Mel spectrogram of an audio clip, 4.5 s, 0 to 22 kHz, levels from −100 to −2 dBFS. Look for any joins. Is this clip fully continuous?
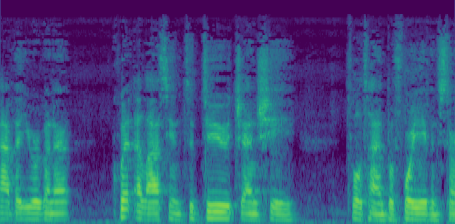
yes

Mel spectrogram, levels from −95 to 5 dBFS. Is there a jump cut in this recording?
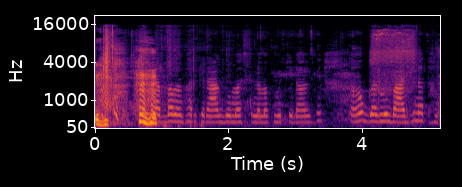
yes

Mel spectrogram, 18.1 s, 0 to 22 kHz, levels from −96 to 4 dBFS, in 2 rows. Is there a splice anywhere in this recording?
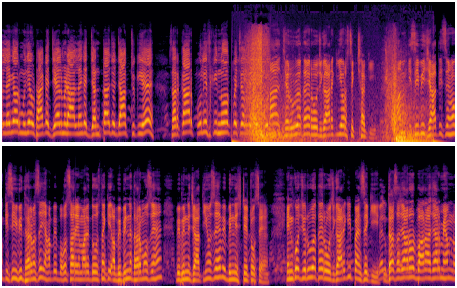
yes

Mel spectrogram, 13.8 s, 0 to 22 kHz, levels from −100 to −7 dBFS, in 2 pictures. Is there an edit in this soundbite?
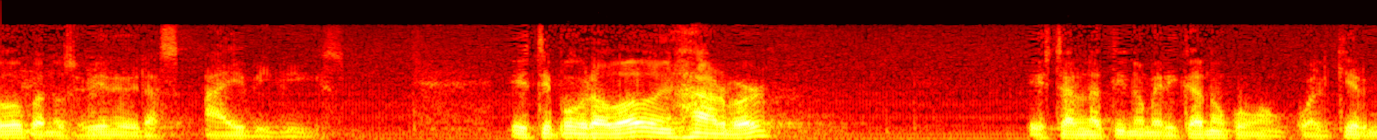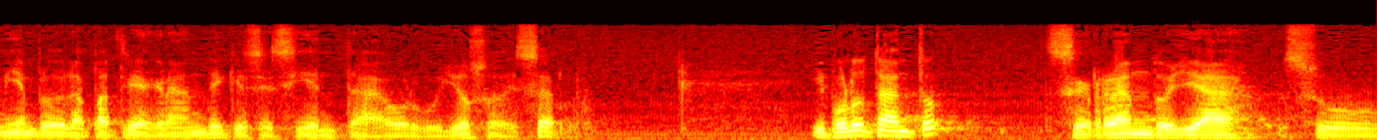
yes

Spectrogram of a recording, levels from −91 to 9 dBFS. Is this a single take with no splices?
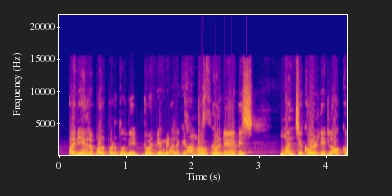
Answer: no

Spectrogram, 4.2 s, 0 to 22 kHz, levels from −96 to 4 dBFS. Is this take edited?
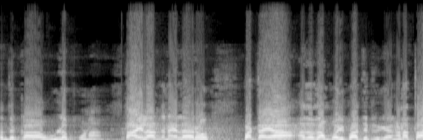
yes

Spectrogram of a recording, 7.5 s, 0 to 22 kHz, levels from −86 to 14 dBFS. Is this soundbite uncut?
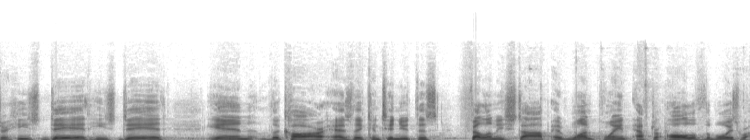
yes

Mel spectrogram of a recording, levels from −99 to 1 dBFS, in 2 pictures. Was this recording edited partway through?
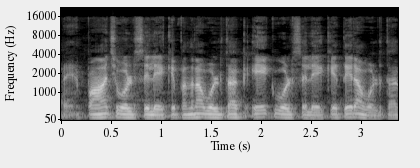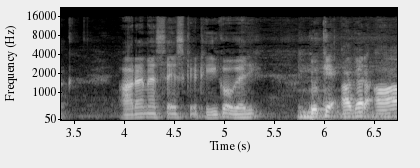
yes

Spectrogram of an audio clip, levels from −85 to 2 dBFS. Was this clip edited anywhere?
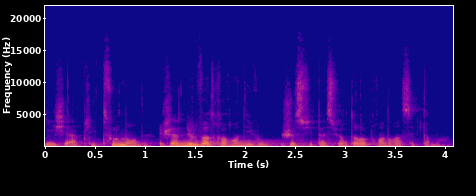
yes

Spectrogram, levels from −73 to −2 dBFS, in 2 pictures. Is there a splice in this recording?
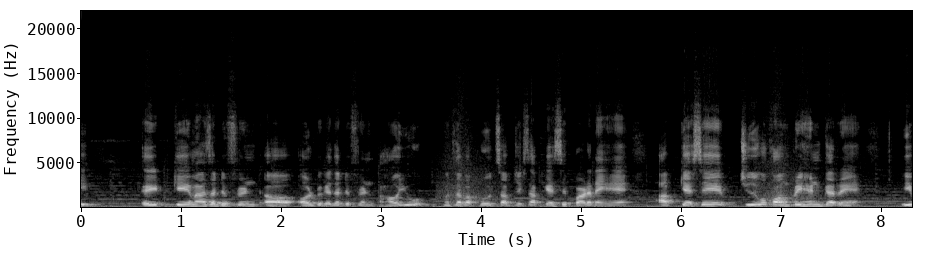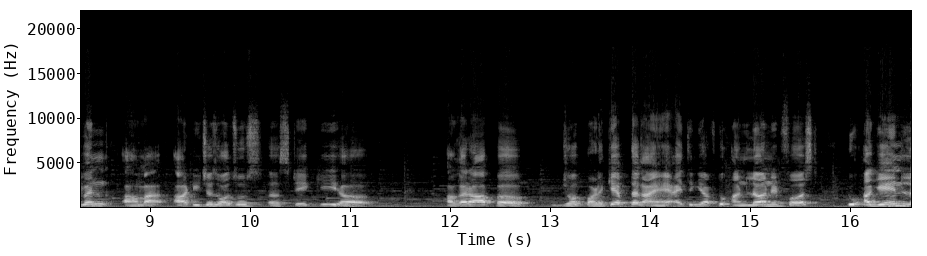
no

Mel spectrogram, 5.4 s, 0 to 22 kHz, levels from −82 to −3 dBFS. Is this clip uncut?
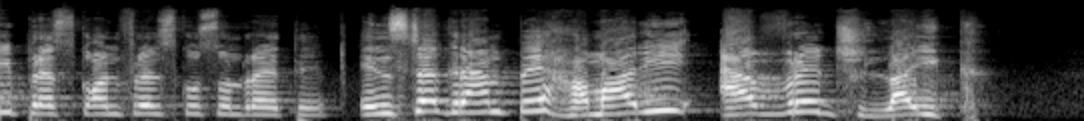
no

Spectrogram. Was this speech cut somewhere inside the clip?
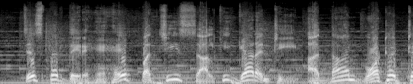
yes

